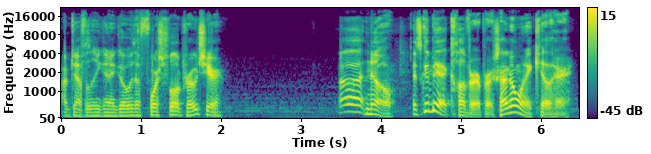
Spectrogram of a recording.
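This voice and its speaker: A male player talks through his moves in a tabletop game. His voice sits at an average pitch with a noticeable creak, and his delivery is informal and slangy. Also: huge pitch swings, quick pace, soft background music. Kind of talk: casual chat during a tabletop game.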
